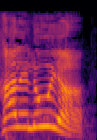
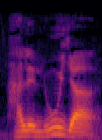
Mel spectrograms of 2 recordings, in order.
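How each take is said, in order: First: It bursts out with strong, heartfelt feeling. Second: It is said flatly, without feeling. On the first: The praise comes from the whole heart. The speaker calls it right. "das kommt aus mir heraus" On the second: The praise does not sound convincing. The speaker calls it wrong. "dann ist das irgendwie komisch"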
